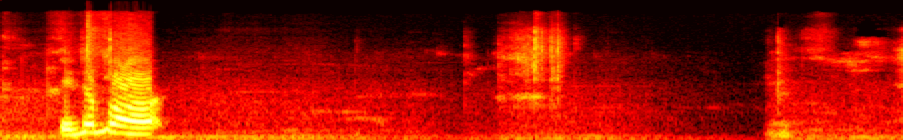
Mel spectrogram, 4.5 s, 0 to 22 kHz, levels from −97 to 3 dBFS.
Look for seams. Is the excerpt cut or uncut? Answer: uncut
